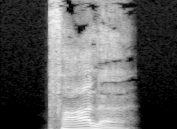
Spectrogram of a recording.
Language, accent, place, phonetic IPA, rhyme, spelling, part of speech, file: German, Germany, Berlin, [ˈp͡faːlə], -aːlə, Pfahle, noun, De-Pfahle.ogg
- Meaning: dative of Pfahl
